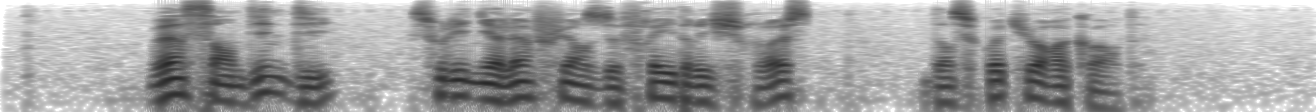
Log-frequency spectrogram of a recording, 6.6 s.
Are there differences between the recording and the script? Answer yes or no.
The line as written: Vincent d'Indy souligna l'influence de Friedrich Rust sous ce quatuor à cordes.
yes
